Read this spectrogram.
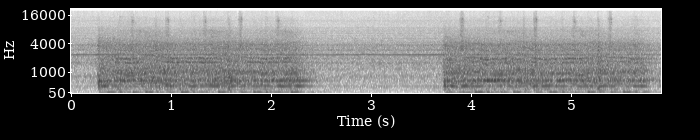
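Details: Wankel 12-rotor engine cranking: two roughly two-second bursts, steady starter whine and busy clatter but no firing, because injectors were not plugged in; fuel leaking afterward.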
